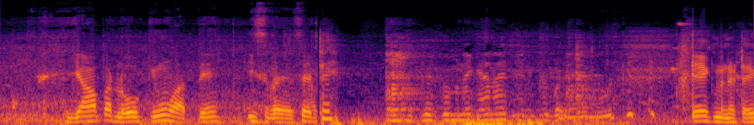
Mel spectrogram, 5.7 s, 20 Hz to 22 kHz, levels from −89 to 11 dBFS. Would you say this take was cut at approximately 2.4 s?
yes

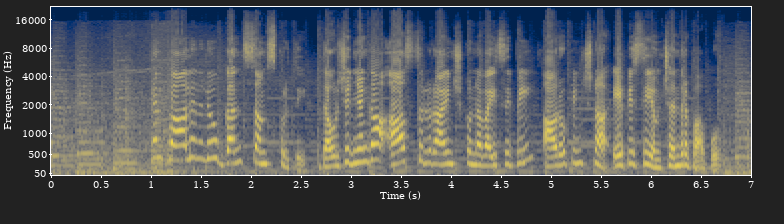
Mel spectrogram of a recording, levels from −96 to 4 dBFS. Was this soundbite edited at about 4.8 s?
no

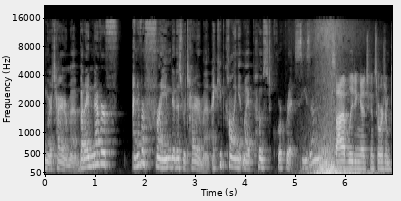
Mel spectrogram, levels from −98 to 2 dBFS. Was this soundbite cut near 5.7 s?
yes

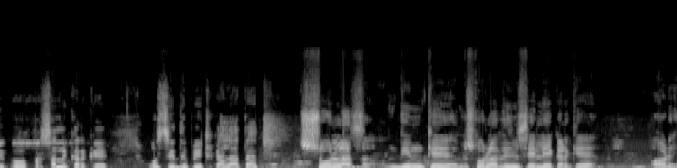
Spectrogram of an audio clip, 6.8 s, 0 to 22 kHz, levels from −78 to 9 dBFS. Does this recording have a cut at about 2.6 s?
yes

